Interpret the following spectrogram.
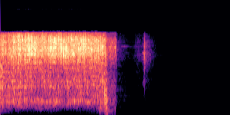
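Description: Tap water pouring onto vegetables in a plastic washbasin, steady, then cutting off suddenly about a second in.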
